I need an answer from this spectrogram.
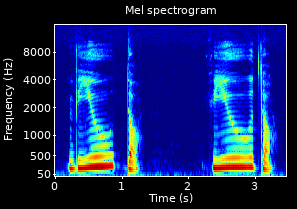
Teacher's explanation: And we have, on the second syllable, we have I and U. They're both weak vowels, and the stress will fall on U because it's the last one.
